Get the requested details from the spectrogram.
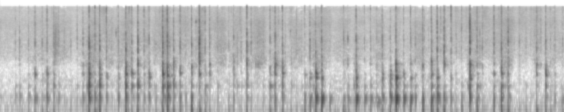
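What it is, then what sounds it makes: Plastic water bottle, partly filled. A black hard-plastic sports water bottle with a flip-top cap, hollow and partly filled with water, is tapped with fingertips and nails near the top and side. The result is a rapid, irregular patter of short, dry taps, each with a low, hollow thud and a bright clicky tick that dies away almost instantly.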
